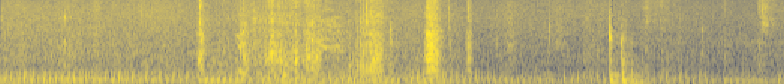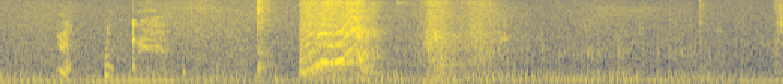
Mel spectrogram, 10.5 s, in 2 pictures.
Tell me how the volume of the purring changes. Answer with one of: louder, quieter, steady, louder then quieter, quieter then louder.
quieter.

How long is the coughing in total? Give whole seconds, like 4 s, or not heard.
2 s.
